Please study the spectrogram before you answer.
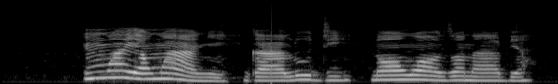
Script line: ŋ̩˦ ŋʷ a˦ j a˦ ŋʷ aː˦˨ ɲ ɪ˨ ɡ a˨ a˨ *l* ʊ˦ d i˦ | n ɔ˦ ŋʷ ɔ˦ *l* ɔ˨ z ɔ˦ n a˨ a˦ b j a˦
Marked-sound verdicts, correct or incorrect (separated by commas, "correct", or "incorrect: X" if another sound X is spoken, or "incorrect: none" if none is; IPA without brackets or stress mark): correct, incorrect: none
